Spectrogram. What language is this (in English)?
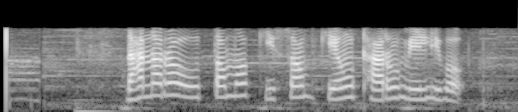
Odia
